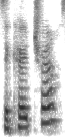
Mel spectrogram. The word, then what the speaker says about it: Socotra: So, how do you pronounce it? Socotra? – Exactly. Yes. Yes.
